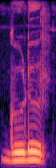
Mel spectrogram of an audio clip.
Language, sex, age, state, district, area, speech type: Telugu, male, 18-30, Andhra Pradesh, Bapatla, rural, spontaneous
